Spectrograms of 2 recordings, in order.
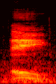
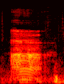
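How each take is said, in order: First: The vowel is an 'ay' sound. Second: The vowel is an open 'ah' sound. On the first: "they don't pronounce it as a" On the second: "they're only taught the um pronunciation of the word a as ah"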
